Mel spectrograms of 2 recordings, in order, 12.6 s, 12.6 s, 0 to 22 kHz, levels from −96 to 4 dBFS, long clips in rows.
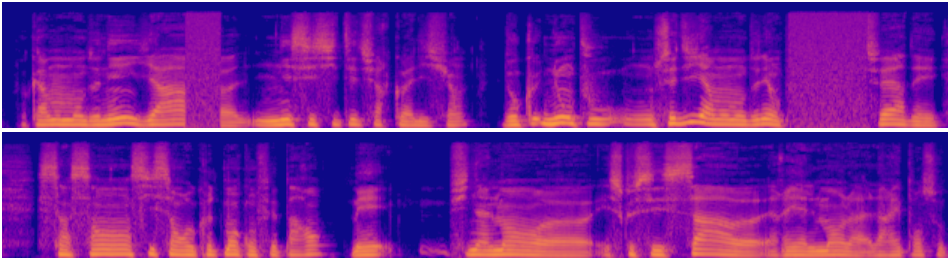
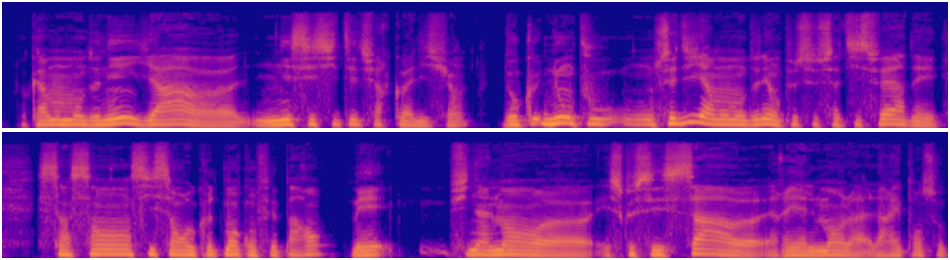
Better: second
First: audio cutting out; filled with static; at 1 s and at 5 s for 0.5 s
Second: none

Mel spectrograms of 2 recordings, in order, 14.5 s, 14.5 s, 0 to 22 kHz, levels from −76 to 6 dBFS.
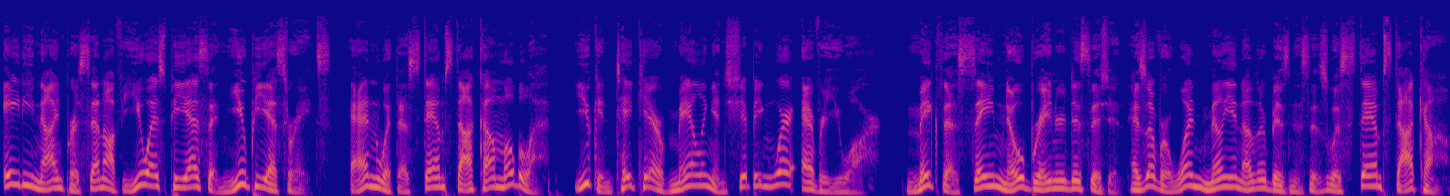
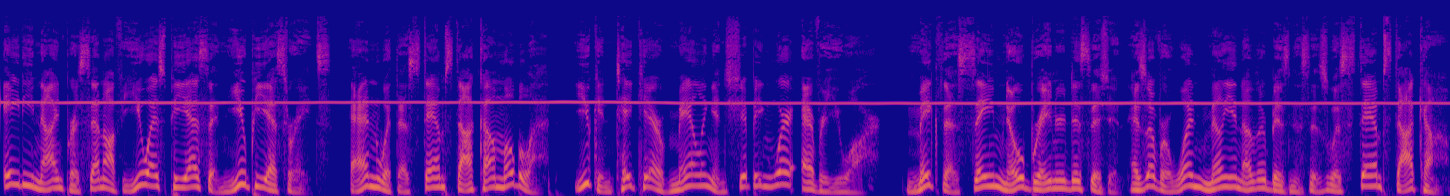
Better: first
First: none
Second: high-pitched whine; loud; throughout; 2.5 kHz, 7 dB below the speech

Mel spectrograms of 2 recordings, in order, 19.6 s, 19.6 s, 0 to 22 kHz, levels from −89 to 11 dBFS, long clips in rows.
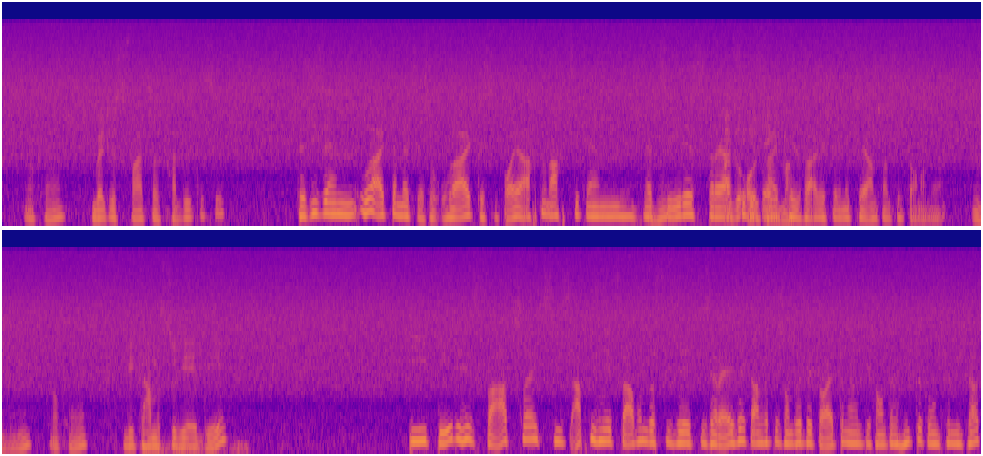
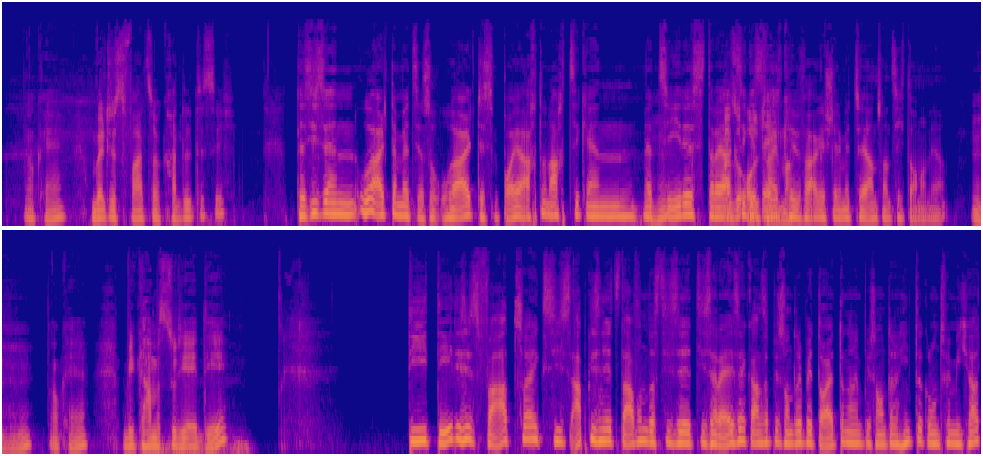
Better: second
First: hiss; loud; throughout; 6 dB below the speech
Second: none

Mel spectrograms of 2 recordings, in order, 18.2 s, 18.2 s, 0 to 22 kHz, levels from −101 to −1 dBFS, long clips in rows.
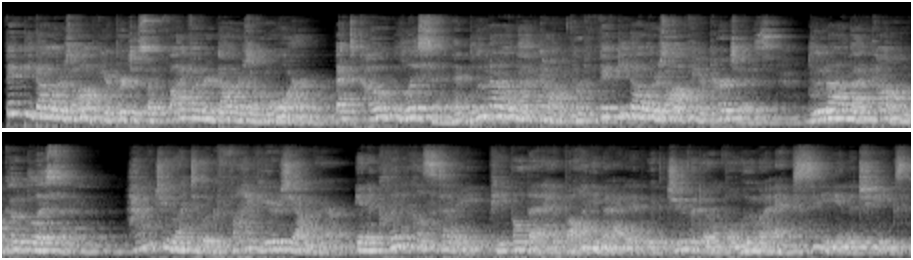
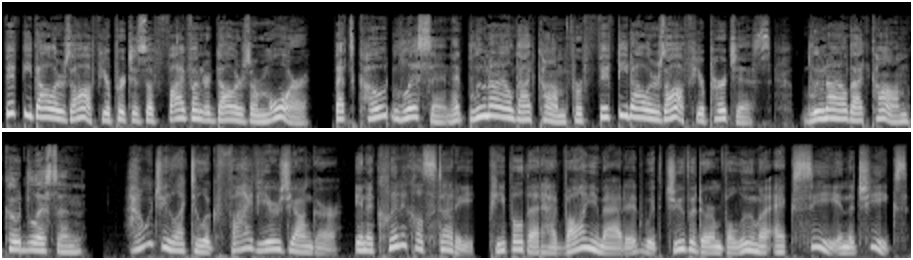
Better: second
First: room echo; noticeable; dies away in 1.2 s // off-mic speech; far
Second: none

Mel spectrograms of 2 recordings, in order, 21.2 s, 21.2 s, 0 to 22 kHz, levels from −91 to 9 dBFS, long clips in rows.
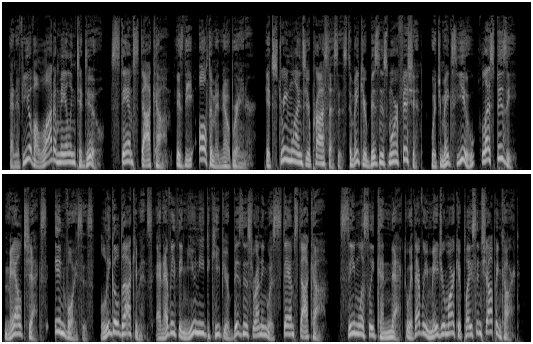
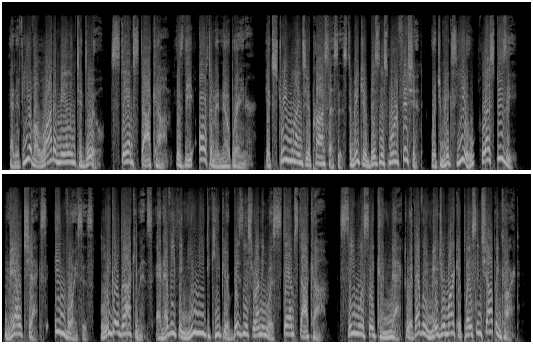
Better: first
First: none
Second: distortion; heavy; 30% of the sound clipped

